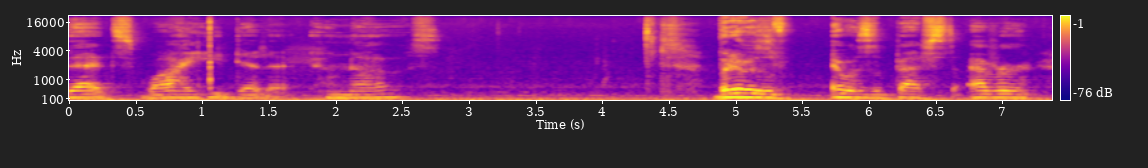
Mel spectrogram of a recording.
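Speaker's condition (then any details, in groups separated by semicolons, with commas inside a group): Brain injury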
